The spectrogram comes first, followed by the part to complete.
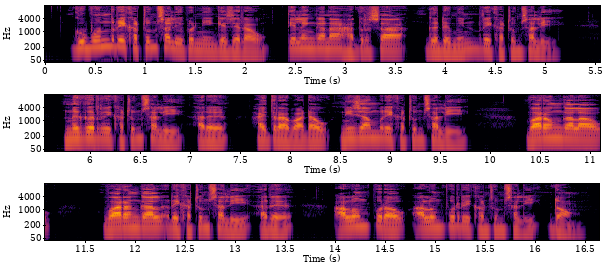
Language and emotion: Bodo, neutral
